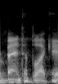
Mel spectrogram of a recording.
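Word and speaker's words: Vantablack: It is a sword made out of some black material that is almost completely dark, like Fanta Black or Vanta Black. I always say it wrong.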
